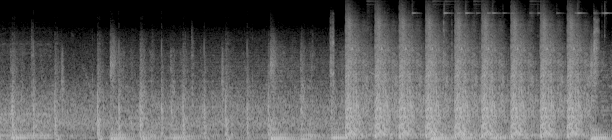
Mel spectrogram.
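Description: Repeated weapon fire from a player's robot in a retro video game, fired while moving, a steady run of sharp shots over a low rumbling bed that grows louder and denser partway through.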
